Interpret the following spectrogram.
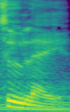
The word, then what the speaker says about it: Thule: an occult secret society within germany called the thol society sometimes alternatively pronounced tule that had sub-factions within it one of these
